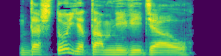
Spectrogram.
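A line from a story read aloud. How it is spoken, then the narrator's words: Grumbling. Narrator (Russian): проворчал я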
